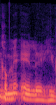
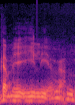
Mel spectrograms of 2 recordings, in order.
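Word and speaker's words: Kameʻeleihiwa: Lili Kala, I can't pronounce her second name. Kame'elehiwa. Kame'elehiwa.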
